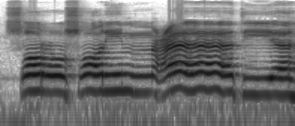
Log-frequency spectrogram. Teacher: ہا کے نیچے دو زیر ہے، یہاں اخفا کریں گے۔ صاد، را اور صاد تینوں کو موٹا پڑھیں گے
